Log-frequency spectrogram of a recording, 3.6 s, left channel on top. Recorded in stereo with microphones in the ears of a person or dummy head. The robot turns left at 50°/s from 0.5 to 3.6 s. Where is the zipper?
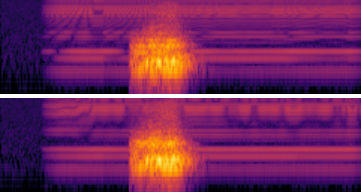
125° right, 1.4 m; by 1.9 s 155° right, 1.4 m.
